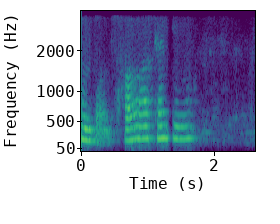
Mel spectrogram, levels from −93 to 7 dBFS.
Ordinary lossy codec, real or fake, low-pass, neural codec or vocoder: none; real; 3.6 kHz; none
